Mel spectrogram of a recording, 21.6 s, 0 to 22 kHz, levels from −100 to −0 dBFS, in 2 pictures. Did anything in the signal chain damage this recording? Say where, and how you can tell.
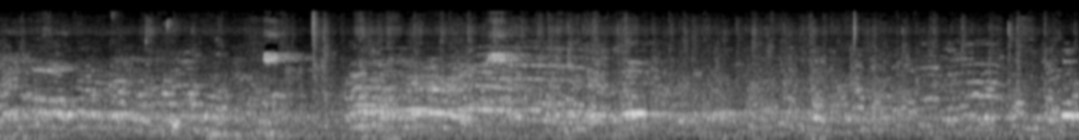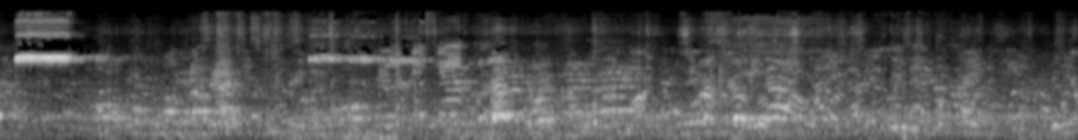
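Yes. A noise suppressor applied to music or sounds runs throughout, in the call-processing stage. A suppressor tuned for speech treats sustained, non-speech content as noise and keeps riding its gain, so level swings of around 10 dB make the sound pump and thin.

Sound cut by the noise suppressor appears at 2.29–2.59 s, 2.96–3.47 s, 6.69–8.10 s, 8.28–8.46 s, 8.93–9.18 s, 12.03–12.35 s and 20.63–21.22 s. At each of these, steady or decaying material sinks by about 5 dB (about 4 dB at 12.03 s) while sharper onsets pass, and tails are clipped short.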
